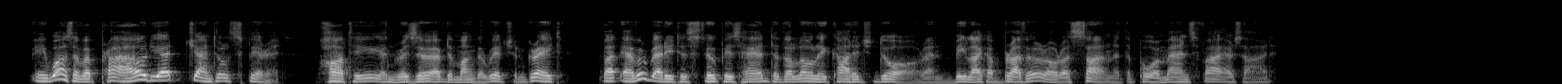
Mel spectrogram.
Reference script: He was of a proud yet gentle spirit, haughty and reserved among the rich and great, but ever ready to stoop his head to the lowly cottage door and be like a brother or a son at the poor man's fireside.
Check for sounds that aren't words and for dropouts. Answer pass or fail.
pass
